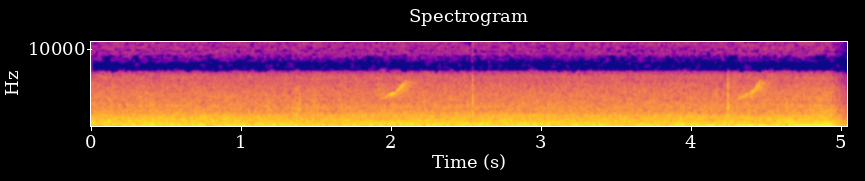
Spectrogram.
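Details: Bees at their nest in a cashew orchard while honey is taken and the bee stock is kept: a low, steady droning hum under constant hiss, with two faint short rising chirps.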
